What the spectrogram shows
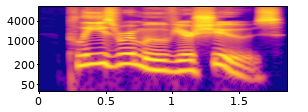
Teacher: You hear the stress on remove and shoes, so you understand quickly.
